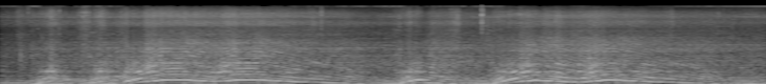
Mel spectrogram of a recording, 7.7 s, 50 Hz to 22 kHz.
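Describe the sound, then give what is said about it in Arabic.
The engine of a 1,000-horsepower Ferrari SF90 Stradale street car revs repeatedly, its loud, rising and falling engine note climbing in pitch with each blip of the throttle, in two distinct bursts with no talking. “وتجارب تسارعات عديده للاس اف 90 استرادالي الف حصان الف حصان حط لنا فاصل طربي خفيف لاس اف 90 خلينا نطرب الشباب بعدين نرجع بنكمل”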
